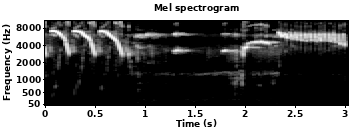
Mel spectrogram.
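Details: Captive canary gives three quick downward-swept whistles, a pause with soft notes, then a rapid high pulsed trill.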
